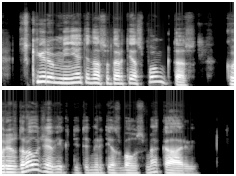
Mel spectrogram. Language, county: Lithuanian, Alytus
